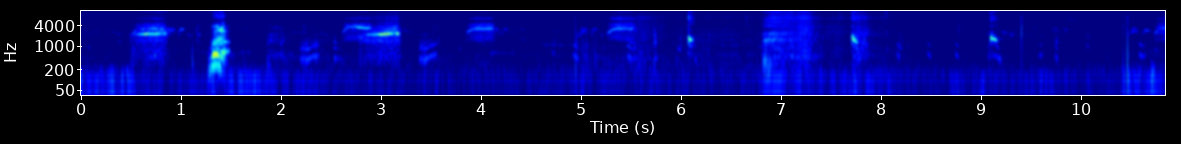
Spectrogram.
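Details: Grey francolin, called white teetar, giving irregular loud calls: ringing whistled notes and short harsh bursts spaced a second or two apart, with faint chirps between.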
